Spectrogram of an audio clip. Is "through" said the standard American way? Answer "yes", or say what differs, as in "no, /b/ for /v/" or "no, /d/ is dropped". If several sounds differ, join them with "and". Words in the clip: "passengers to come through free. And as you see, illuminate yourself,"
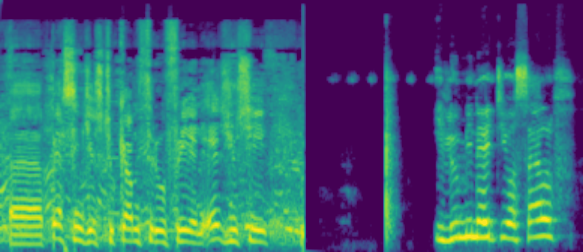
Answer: yes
